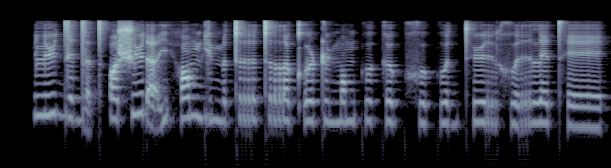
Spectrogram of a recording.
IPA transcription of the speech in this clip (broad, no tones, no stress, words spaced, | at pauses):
lydedæ̰t ʔɔʃy ɾæ̰j hɔmɡʲœmœtrœt rɑkʷʼœʈymɔm kʷɛkɵkʷxʷœ kʷœdt̪ʰʉr xʷerlet̪ʰe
